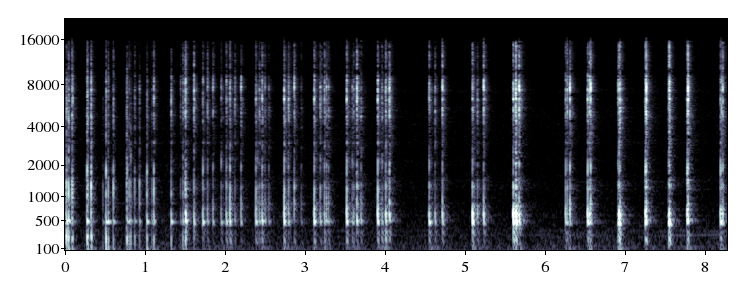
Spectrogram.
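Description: A small, hollow, empty, rectangular case of clear hard plastic is held in both hands and tapped with the fingertips and nails. Quick bursts of sharp, dry clicks slow into more evenly spaced taps, each with a bright, hollow tone around 625 Hz that dies away almost instantly.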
